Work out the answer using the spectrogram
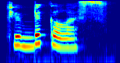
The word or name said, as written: tubicolous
